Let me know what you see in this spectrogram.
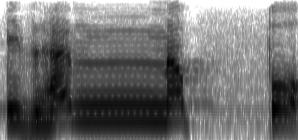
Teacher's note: التاء في الطاء غير، وبعدين حاجه ثانيه ان ابين صفه الاستعلاء والاطباق اللي في الطاء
